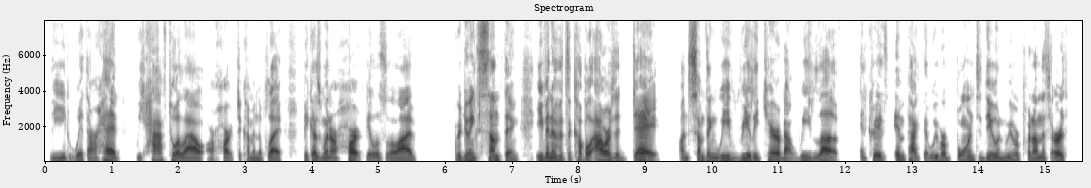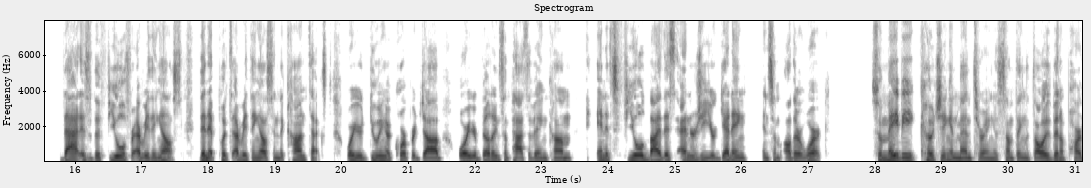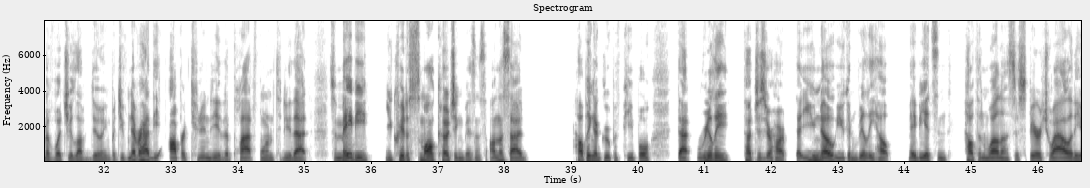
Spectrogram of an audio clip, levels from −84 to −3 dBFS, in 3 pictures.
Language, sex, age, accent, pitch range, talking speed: English, male, 30-49, American, 110-150 Hz, 205 wpm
